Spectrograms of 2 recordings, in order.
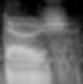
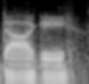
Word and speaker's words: Doge: all these guards let's go and yes it's pronounced Doge not doggy as much as I wanted to Doge do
